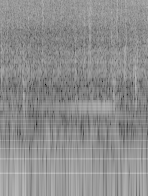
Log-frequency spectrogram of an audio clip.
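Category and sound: food or drink, garlic frying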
